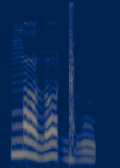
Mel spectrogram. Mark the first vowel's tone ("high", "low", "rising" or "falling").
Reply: falling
